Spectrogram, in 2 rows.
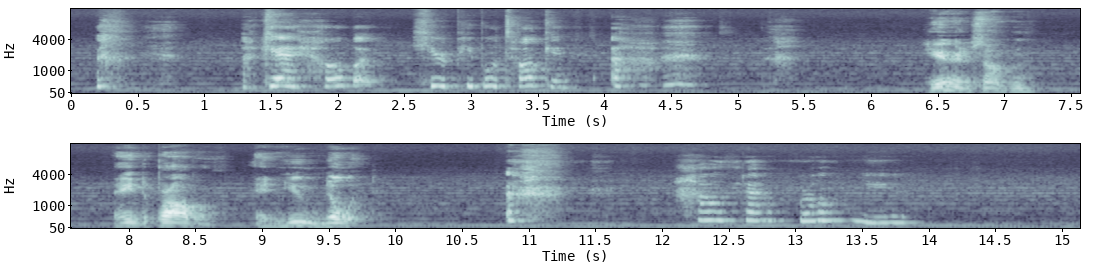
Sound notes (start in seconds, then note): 4.0 crying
